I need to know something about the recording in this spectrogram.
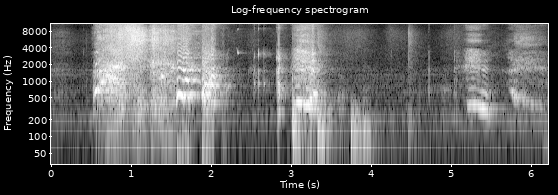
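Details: Explosive sneeze apparently triggered on cue by a joke "sneeze button" prank, followed by gasps, laughter and chatter in a small room; a sneeze.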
